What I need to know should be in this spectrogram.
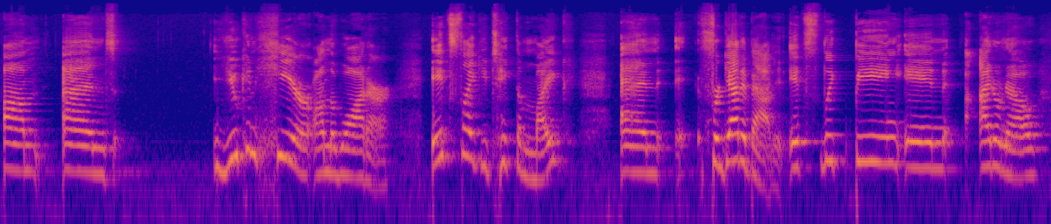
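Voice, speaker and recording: A middle-aged woman from New York co-hosting a casual show, telling stories in a loud, animated way. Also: fairly high pitch, slow pace. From Westchester, New York. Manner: loud, animated, laughing storyteller. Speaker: co-host, real estate office owner. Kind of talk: casual chat.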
